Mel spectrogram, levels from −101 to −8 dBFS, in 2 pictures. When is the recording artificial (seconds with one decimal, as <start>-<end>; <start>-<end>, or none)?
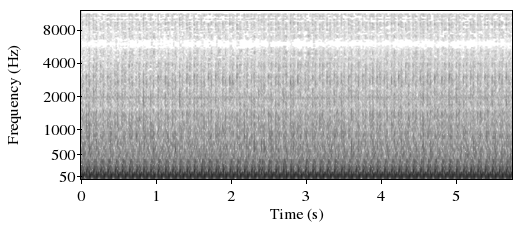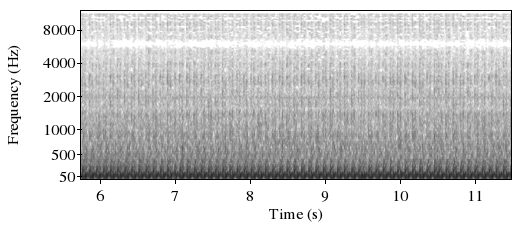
2.4-7.0; 9.5-10.5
